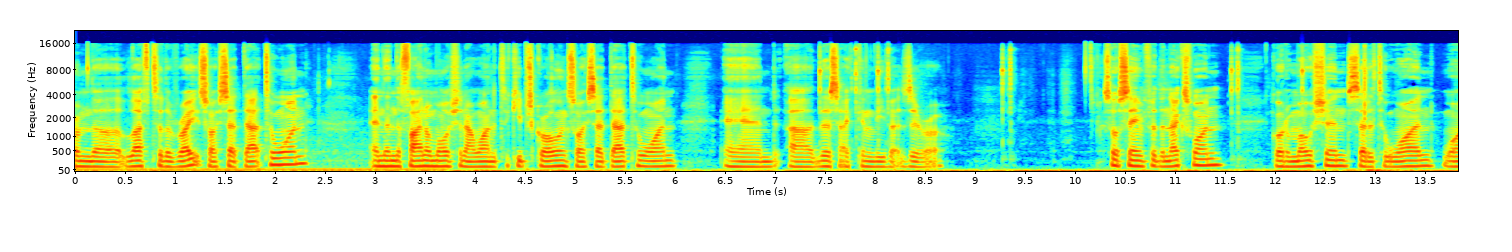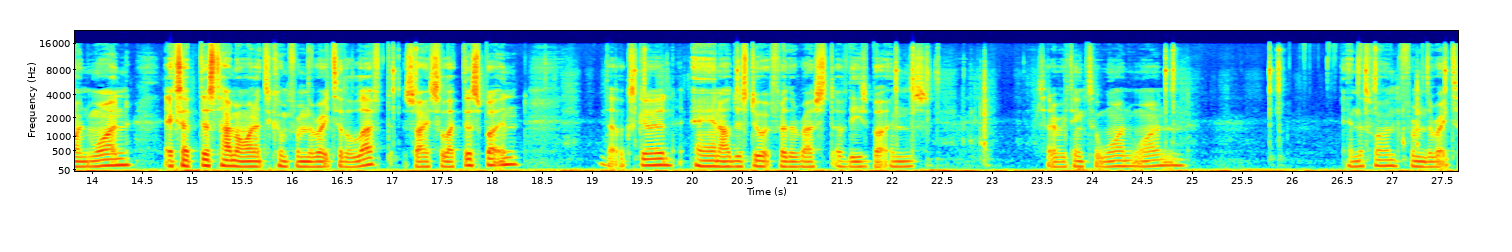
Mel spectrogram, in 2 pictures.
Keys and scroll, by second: 12.9 i, 22.3 i.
